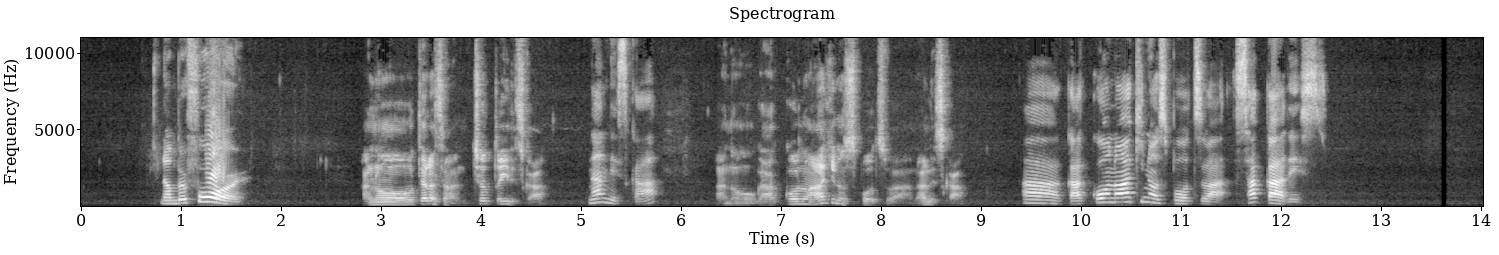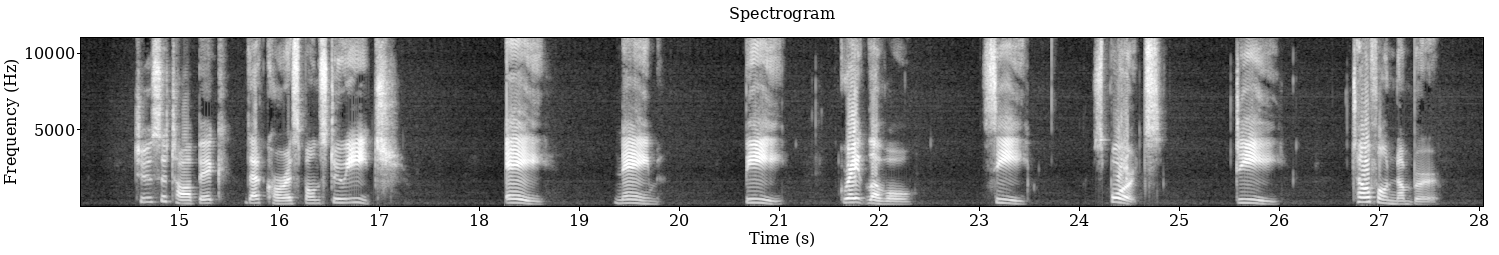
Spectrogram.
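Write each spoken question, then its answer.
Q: Choose a topic that corresponds to each.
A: C: Sports.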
